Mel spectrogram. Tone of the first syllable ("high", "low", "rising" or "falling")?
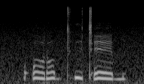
falling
